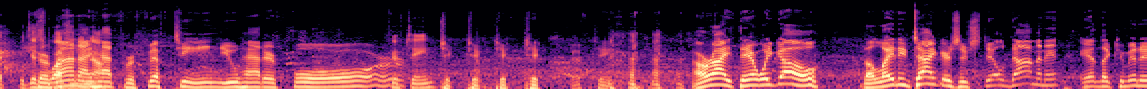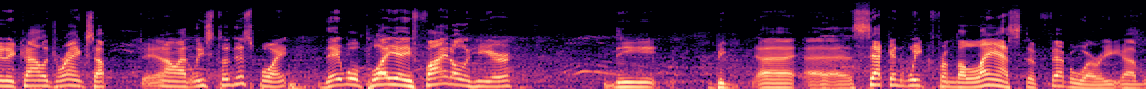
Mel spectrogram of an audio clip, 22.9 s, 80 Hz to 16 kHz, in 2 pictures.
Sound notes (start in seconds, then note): 6.0 laughs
